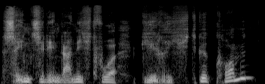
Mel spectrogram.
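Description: A man's voice: lowish voice, huge pitch swings, moderate pace, vocal fry, slightly rough, no echo, clean studio sound, full character voice. A man voicing a naive, easily frightened city schoolmaster who speaks properly and stammers when shocked. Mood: anxious. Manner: fussy, stammering, proper speech.

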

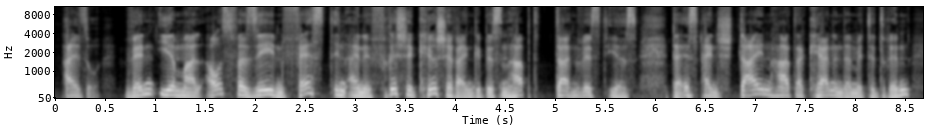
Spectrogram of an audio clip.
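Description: A man's voice: medium pitch, unhurried, a little mellow, dry recording, clean studio sound. A man hosting the quiz part of a children's audio show, chatty and friendly as he talks to the children. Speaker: quiz host.

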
